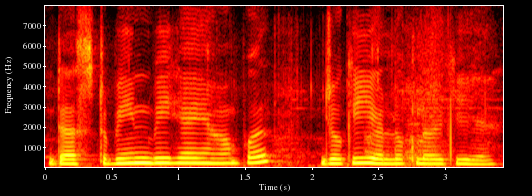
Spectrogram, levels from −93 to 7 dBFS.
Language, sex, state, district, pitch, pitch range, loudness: Hindi, female, Jharkhand, Ranchi, 235 Hz, 215-245 Hz, -15 LUFS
